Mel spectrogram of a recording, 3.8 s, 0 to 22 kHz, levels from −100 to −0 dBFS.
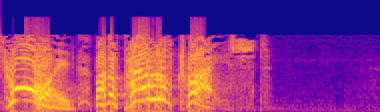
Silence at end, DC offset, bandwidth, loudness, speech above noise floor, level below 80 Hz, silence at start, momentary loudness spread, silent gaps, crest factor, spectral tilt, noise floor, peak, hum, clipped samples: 1.25 s; under 0.1%; 12 kHz; -7 LUFS; 52 dB; -40 dBFS; 0 s; 15 LU; none; 8 dB; -4 dB/octave; -60 dBFS; 0 dBFS; none; 2%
